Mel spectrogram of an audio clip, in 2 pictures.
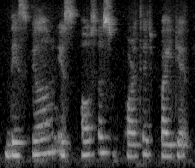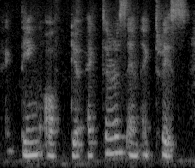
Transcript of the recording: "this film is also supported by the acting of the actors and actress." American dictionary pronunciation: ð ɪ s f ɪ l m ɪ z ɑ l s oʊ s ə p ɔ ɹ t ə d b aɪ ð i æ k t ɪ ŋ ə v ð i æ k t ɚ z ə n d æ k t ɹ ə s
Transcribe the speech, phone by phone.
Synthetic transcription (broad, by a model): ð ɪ s f ɪ l m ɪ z ɑ l s oʊ s ə p ɔ ɹ t ə d b aɪ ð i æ k t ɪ ŋ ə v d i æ k t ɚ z ə n d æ k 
